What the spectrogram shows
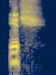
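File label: "itch", American English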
